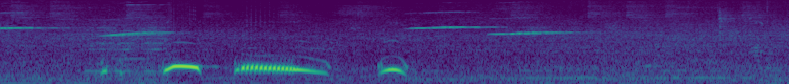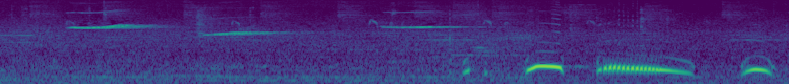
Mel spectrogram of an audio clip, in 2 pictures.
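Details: Calling spotted dove used as a lure for wild birds. Two cooing phrases about five seconds apart: a tiny pickup, a rounded coo, a long falling coo and a quick final note, with faint high chirps of other birds between.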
